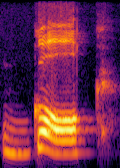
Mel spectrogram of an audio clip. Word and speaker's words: gawk: Pay attention to the pronunciation, is gawk. Like gawk. Me he pasado de voz. Como si fuera así, ¿vale? Gawk. Como si fuera una O larga.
